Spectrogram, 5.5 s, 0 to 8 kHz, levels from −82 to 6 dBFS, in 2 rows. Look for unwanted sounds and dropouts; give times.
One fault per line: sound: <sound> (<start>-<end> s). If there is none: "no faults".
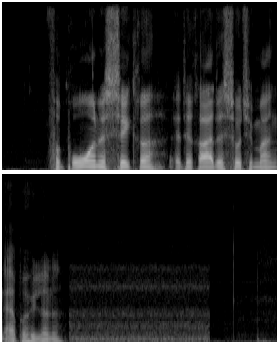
no faults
